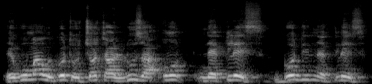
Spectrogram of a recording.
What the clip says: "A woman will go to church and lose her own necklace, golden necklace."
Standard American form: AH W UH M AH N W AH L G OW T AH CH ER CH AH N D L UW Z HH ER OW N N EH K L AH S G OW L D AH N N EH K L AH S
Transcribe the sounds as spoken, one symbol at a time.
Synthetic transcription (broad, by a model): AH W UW M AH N W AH G OW T AH CH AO CH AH L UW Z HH OW N N EH K L AH S G OW D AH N N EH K L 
